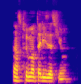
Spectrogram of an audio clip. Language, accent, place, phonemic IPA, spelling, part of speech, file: French, France, Lyon, /ɛ̃s.tʁy.mɑ̃.ta.li.za.sjɔ̃/, instrumentalisation, noun, LL-Q150 (fra)-instrumentalisation.wav
- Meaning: making use of something to achieve a practical or political goal, manipulation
